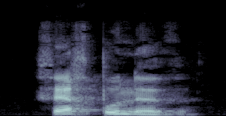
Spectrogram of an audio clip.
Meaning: to get a facelift, to get a makeover
- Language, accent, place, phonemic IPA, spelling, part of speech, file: French, France, Lyon, /fɛʁ po nœv/, faire peau neuve, verb, LL-Q150 (fra)-faire peau neuve.wav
